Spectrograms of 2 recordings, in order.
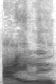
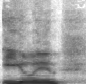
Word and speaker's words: Island: The right way to pronounce it is island? Because I know some people, Coach AB, will say Eland, but it's island. So make sure you guys know it's Island.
